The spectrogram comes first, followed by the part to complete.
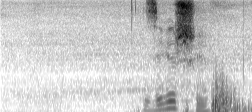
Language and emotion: Russian, neutral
